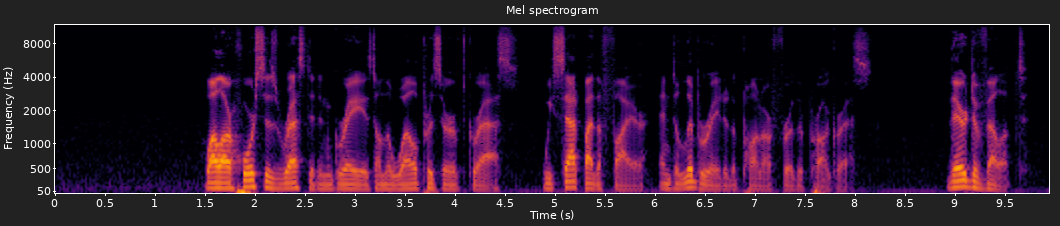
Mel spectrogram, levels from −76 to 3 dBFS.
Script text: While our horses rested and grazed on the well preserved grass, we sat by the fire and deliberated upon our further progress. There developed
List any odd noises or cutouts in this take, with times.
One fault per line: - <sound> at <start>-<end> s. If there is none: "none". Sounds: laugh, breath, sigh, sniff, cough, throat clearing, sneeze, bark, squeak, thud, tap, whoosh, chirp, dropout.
none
